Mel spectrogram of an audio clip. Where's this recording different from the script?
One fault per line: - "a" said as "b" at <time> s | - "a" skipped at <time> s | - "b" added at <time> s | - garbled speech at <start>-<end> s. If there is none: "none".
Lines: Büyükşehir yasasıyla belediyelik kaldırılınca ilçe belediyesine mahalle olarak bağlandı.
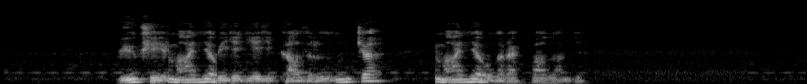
- "yasasıyla" said as "mahalle" at 1.7 s
- "ilçe belediyesine" skipped at 3.9 s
